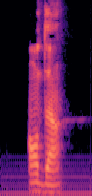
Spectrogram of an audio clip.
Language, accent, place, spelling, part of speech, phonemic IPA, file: French, France, Lyon, andin, adjective / noun, /ɑ̃.dɛ̃/, LL-Q150 (fra)-andin.wav
- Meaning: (adjective) Andean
